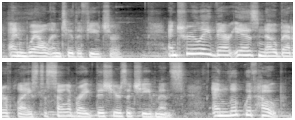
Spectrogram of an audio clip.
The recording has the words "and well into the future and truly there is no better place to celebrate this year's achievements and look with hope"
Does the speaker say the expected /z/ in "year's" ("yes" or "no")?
yes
